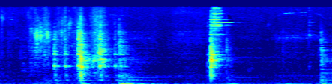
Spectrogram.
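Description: Chef's knife cutting lemon halves on a wooden cutting board: a few sharp knocks of the blade against the board, the loudest about a second in with a brief metallic ring, another near three seconds in.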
